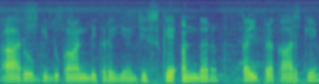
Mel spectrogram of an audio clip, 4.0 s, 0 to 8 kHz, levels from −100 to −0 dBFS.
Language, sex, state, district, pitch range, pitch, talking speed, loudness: Hindi, male, Madhya Pradesh, Katni, 110-120 Hz, 115 Hz, 165 wpm, -20 LUFS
